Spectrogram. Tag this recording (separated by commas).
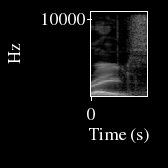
Speech, Human voice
